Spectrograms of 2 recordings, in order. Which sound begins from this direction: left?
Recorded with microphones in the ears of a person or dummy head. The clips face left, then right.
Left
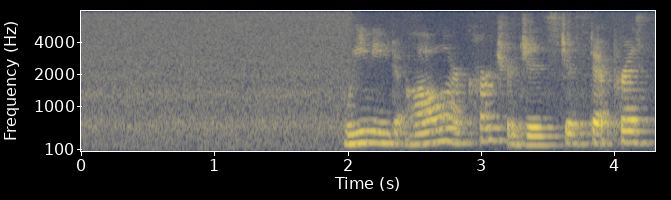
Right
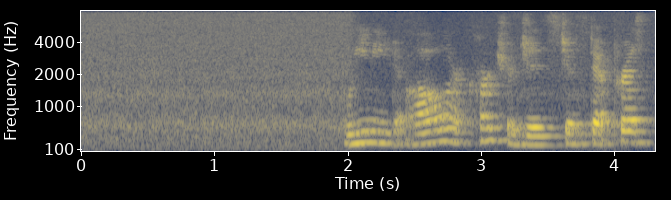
A woman speaking, at 2.0 s.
